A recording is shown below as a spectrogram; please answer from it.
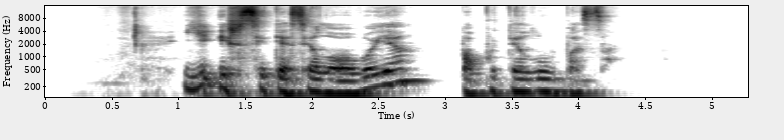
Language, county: Lithuanian, Telšiai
